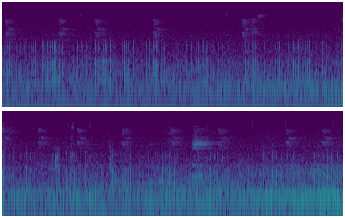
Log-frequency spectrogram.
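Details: Domestic cat purring in its sleep: continuous low vibrating rumble with rhythmic pulses of breath, growing slightly louder toward the end, nothing else prominent.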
